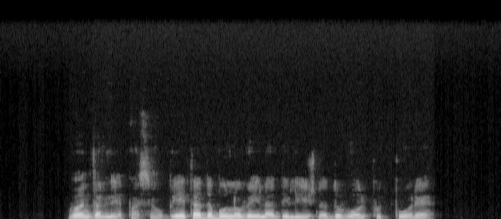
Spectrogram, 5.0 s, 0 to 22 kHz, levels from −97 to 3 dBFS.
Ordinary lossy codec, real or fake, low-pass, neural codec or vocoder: none; real; 19.8 kHz; none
